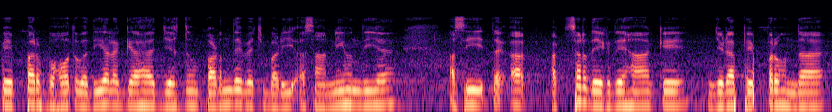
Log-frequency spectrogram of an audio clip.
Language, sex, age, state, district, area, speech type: Punjabi, male, 18-30, Punjab, Bathinda, rural, spontaneous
